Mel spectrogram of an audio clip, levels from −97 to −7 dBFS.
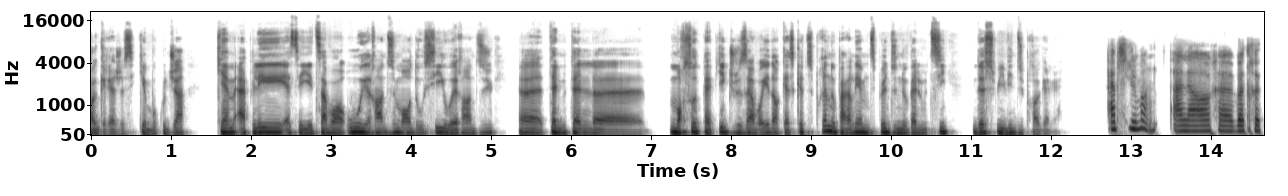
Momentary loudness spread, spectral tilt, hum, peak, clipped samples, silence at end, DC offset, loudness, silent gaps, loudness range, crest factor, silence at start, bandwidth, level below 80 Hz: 11 LU; -5 dB/octave; none; -8 dBFS; under 0.1%; 0.05 s; under 0.1%; -27 LUFS; 1.40-1.58 s, 5.24-5.35 s, 7.06-7.24 s, 10.93-11.02 s, 12.26-12.63 s; 3 LU; 20 dB; 0 s; 15.5 kHz; -66 dBFS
